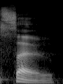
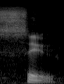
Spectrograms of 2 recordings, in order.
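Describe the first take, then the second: First: It is said with its usual pronunciation. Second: It is sounded out by general spelling rules.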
